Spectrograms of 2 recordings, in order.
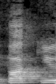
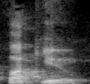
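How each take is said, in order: First: FUCK jumps up high, hurled out; emphatic fuck you. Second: Said in the usual way. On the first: Retold or imitated. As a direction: spit out "Fuck you" with the pitch thrown up. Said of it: "And I, and I say". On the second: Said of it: "That's my answer to them".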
